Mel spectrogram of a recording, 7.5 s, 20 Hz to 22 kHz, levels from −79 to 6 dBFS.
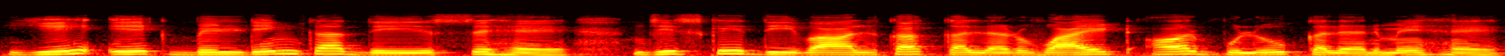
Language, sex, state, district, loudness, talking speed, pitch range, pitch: Hindi, male, Jharkhand, Ranchi, -16 LUFS, 125 wpm, 140-175 Hz, 155 Hz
